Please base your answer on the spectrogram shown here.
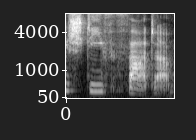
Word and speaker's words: Stiefvater: Just as a quick PSA, because I would say Stiefvater, because it's a German name.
